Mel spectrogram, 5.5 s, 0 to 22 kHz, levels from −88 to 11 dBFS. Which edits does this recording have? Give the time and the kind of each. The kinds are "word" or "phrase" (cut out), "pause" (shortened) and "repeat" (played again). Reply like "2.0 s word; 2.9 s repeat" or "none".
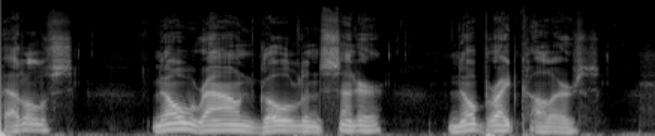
none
